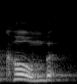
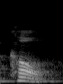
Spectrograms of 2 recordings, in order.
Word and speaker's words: comb: Not a comb, a comb.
